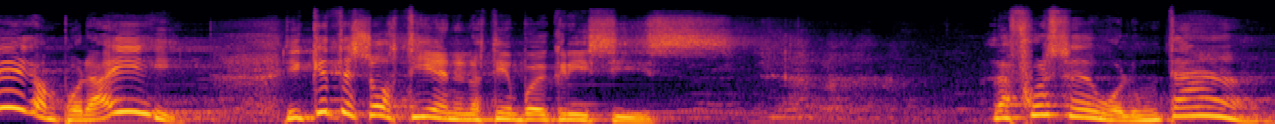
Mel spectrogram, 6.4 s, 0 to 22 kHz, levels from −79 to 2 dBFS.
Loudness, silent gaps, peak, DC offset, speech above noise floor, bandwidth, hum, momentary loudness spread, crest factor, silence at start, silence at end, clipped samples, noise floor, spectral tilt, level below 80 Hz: -14 LUFS; none; -4 dBFS; under 0.1%; 28 dB; 16.5 kHz; none; 17 LU; 12 dB; 0 s; 0 s; under 0.1%; -42 dBFS; -5 dB/octave; -44 dBFS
